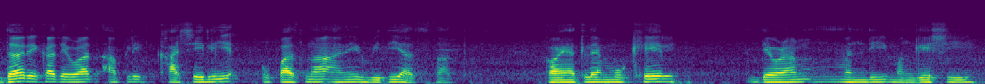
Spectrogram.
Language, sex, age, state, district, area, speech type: Goan Konkani, male, 30-45, Goa, Murmgao, rural, spontaneous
